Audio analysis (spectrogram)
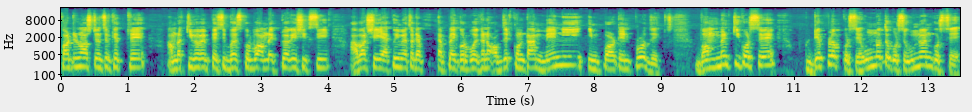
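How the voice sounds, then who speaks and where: A man's voice: sits high, fairly quick. A man with a Bangladeshi accent teaching a grammar lesson, asking questions and answering them himself, repeating phrases for emphasis.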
